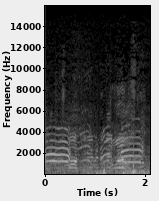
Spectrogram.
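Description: Young children shouting and calling out in high voices: a long drawn-out call at the start, then several shorter calls.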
